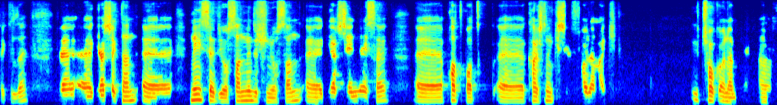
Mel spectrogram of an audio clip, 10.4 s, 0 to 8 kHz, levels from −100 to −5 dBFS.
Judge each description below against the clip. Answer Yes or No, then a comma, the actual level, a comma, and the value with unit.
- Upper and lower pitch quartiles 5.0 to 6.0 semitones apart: No, average, 2.9 semitones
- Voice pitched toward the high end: No, low, 125 Hz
